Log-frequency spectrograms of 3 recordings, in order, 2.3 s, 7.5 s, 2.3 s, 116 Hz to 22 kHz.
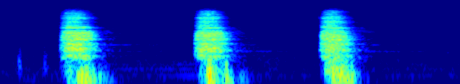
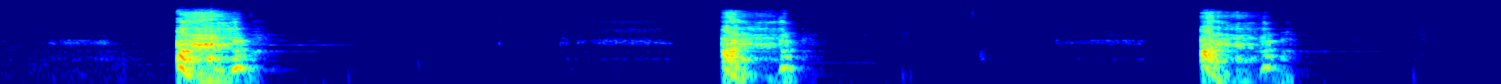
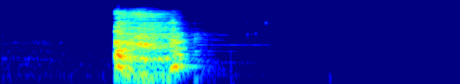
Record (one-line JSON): {"exhalation_length": "2.3 s", "exhalation_amplitude": 12849, "exhalation_signal_mean_std_ratio": 0.37, "three_cough_length": "7.5 s", "three_cough_amplitude": 28819, "three_cough_signal_mean_std_ratio": 0.23, "cough_length": "2.3 s", "cough_amplitude": 32748, "cough_signal_mean_std_ratio": 0.28, "survey_phase": "beta (2021-08-13 to 2022-03-07)", "age": "18-44", "gender": "Female", "wearing_mask": "No", "symptom_cough_any": true, "symptom_runny_or_blocked_nose": true, "symptom_other": true, "smoker_status": "Ex-smoker", "respiratory_condition_asthma": false, "respiratory_condition_other": false, "recruitment_source": "Test and Trace", "submission_delay": "1 day", "covid_test_result": "Positive", "covid_test_method": "LFT"}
